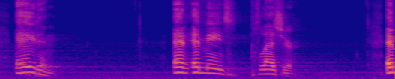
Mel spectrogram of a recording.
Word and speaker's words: Eden: the word eden means it's pronounced hayden and it means pleasure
